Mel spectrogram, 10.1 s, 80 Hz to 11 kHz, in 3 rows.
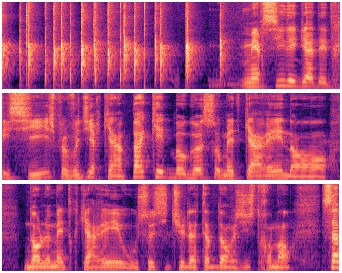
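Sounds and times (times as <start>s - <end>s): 
small group hand clapping: 0.0s - 2.4s
speech: 2.4s - 10.1s.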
